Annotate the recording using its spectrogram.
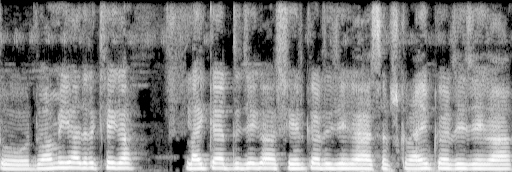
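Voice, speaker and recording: A woman speaks at a fairly slow pace in a medium pitch, her tone dark and mellow. Her intonation is flat and monotone, and her loudness stays very even. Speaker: vlogger, mother. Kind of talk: casual vlog talk.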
